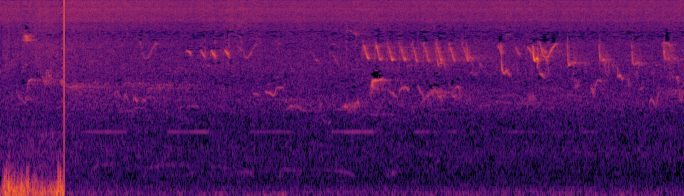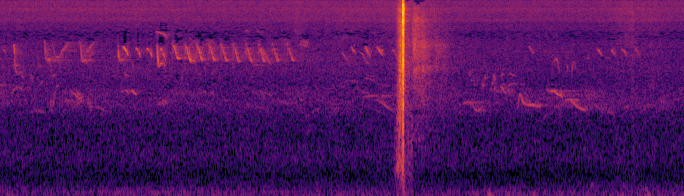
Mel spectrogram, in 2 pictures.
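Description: A golf iron strikes the ball from the fairway: one sharp crack about eleven seconds in. Birds sing and trill throughout. A low wind rumble on the microphone cuts off suddenly in the first second.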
